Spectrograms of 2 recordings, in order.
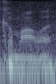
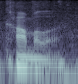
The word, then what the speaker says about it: Kamala: completely honest with I I said Cala is Kamala God damn it I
